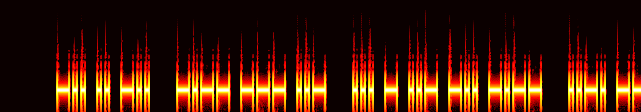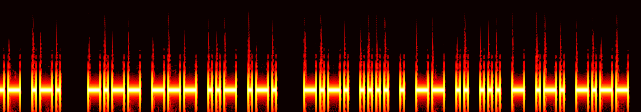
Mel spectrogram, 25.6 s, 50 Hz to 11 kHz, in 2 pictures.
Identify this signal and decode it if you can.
Morse code, heard as a keyed tone, about 15 wpm, 700 Hz. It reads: DID YOU STUDY FOR YOUR CHEMISTRY
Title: Sentences from Top 1000 Words - Review Part 6 - 15wpm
